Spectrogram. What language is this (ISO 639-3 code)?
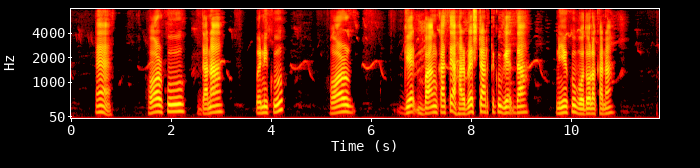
sat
